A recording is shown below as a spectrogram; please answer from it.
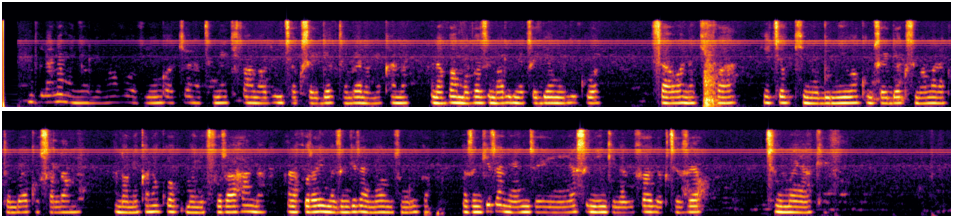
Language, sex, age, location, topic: Swahili, male, 18-24, Nairobi, education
